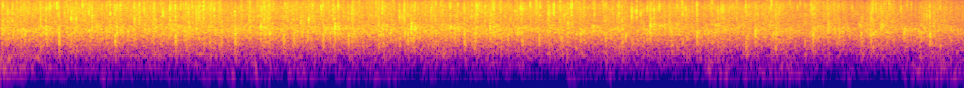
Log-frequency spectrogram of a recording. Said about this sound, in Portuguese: Pode aplaudir o Senhor com alegria.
